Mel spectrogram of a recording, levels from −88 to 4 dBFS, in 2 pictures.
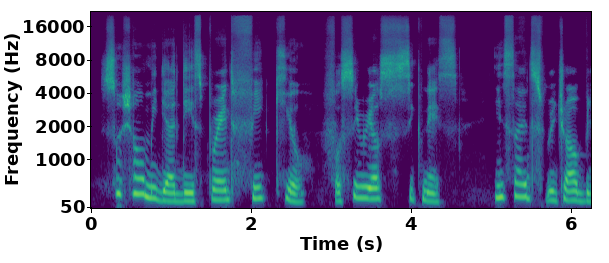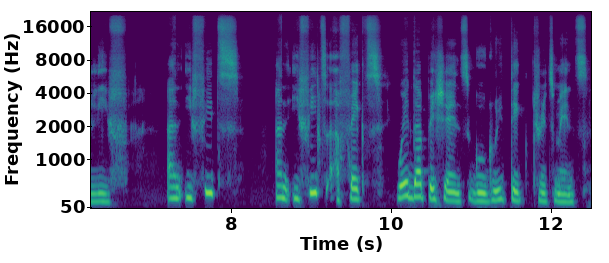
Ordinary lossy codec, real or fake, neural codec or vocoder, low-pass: none; fake; autoencoder, 48 kHz, 128 numbers a frame, DAC-VAE, trained on Japanese speech; none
